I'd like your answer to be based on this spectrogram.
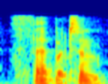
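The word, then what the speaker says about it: Thebarton: It's written the Barton, but pronounced Theberton.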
